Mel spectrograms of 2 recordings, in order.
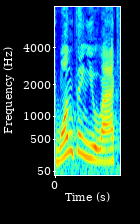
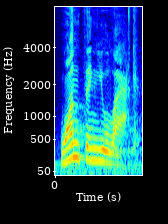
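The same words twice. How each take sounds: First: Said in the usual way. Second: Slow, weighty delivery leaning on one; a slow, solemn verdict; slow, grave. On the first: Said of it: "he said". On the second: Retold or imitated. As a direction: let each word land slowly. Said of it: "he said this to me".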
